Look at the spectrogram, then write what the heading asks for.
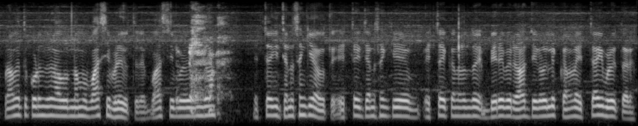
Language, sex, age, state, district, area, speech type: Kannada, male, 18-30, Karnataka, Koppal, rural, spontaneous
